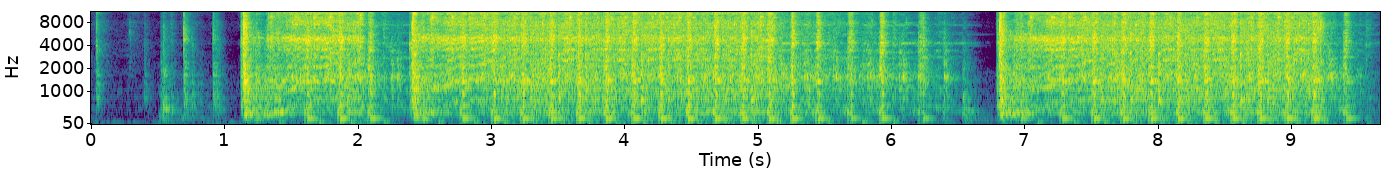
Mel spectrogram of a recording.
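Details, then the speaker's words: Craftsman LT2000 riding mower after exhaust cleared with leaf blower and refitted: engine cranks briefly, catches and settles into a steady even beat with one short dip; quieter than before, though governor then seemed stuck, possibly from a sticking carburetor throttle linkage. "Alright. Check that out. nice and quiet. See if it'll start right up."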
